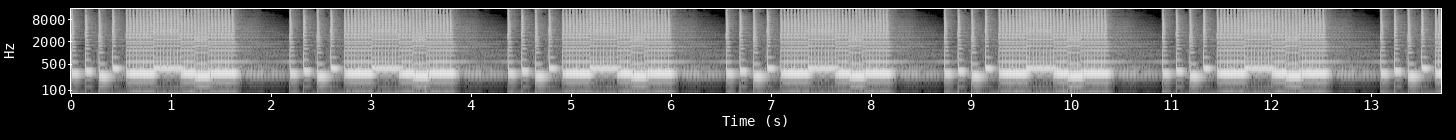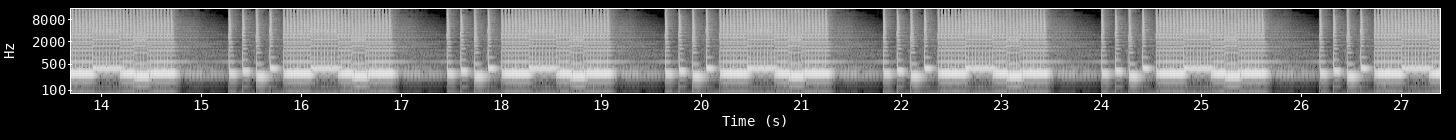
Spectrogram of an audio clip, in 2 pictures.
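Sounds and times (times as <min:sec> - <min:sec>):
trance ringtone: 0:00.0 - 0:27.3.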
